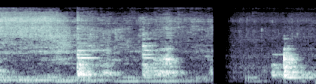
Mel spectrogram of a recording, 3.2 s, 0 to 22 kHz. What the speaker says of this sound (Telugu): ఈ ఉప్పు పసుపు వేసిన తర్వాత మటన్ని మనము ఒక 5 నుంచి 10 నిమిషాలు అండి హైలోనే పెట్టి వేయించుకోవాలి.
